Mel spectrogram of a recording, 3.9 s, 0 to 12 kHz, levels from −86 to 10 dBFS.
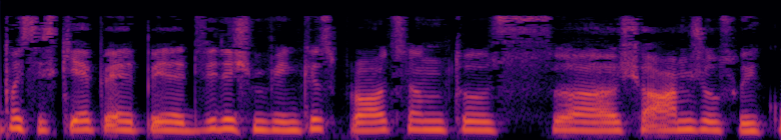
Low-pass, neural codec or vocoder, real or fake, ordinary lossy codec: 10.8 kHz; autoencoder, 48 kHz, 32 numbers a frame, DAC-VAE, trained on Japanese speech; fake; MP3, 32 kbps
